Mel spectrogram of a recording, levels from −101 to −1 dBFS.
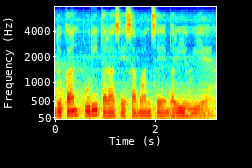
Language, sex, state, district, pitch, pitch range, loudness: Hindi, male, Arunachal Pradesh, Lower Dibang Valley, 105 Hz, 100-110 Hz, -17 LUFS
